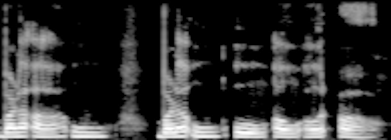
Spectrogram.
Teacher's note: पश्च स्वर यानी कि जीभ के पिछले हिस्से से जो बोले जाते हैं वो क्या है, बड़ा आ, ऊ, बड़ा ऊ, ओ, औ और आ।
